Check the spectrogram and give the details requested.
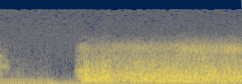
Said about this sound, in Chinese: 这时听到外面声音很乱，大雨跟住下了四十多天。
